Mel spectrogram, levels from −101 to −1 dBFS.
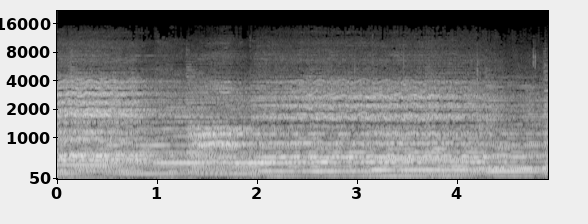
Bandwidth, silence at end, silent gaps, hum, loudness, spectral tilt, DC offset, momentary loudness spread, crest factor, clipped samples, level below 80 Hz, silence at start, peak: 13.5 kHz; 0 s; none; none; -19 LUFS; -5 dB/octave; under 0.1%; 6 LU; 14 dB; under 0.1%; -54 dBFS; 0 s; -6 dBFS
